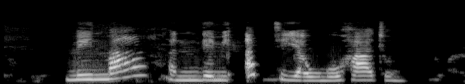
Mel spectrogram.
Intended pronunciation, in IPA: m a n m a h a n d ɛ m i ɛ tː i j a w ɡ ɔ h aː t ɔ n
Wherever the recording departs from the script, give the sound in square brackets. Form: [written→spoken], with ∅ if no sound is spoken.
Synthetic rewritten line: m [a→i] n m a h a n d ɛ m i [ɛ→a] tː i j a w ɡ ɔ h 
